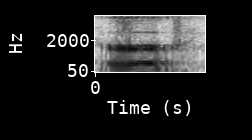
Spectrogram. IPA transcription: ɹ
